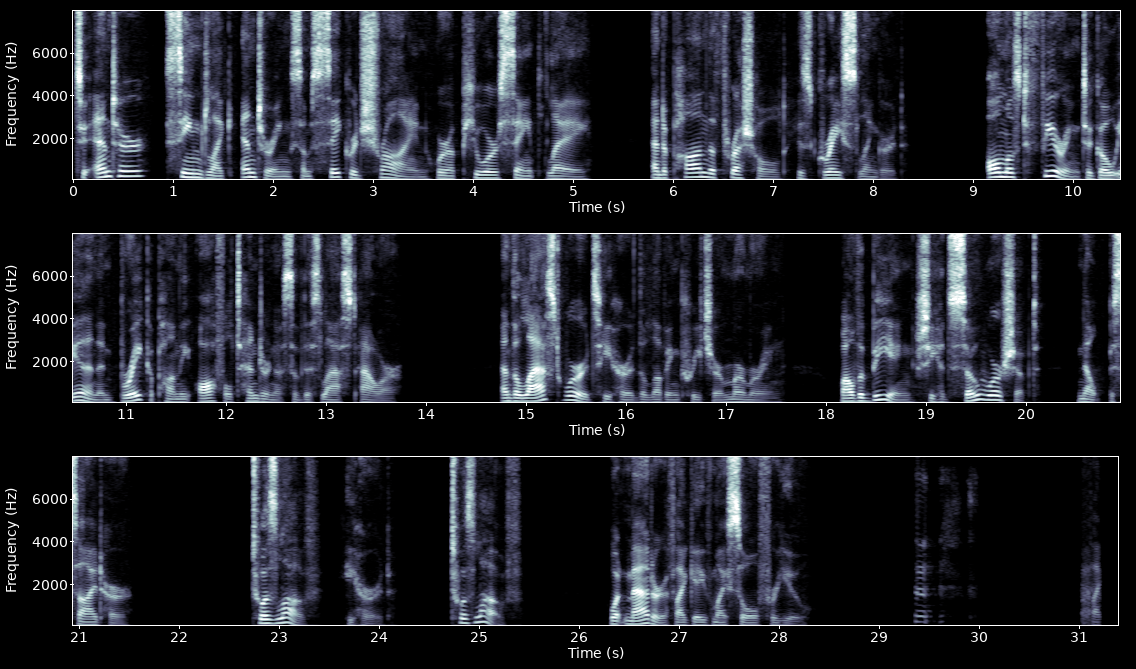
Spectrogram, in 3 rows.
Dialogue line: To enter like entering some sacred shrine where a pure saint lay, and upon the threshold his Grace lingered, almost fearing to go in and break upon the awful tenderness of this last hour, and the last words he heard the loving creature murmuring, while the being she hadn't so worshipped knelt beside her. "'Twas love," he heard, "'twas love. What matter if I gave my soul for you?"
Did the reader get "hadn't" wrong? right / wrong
wrong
